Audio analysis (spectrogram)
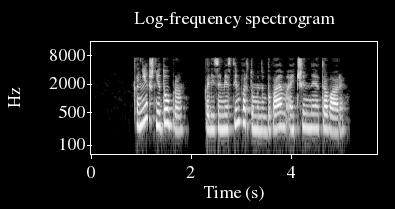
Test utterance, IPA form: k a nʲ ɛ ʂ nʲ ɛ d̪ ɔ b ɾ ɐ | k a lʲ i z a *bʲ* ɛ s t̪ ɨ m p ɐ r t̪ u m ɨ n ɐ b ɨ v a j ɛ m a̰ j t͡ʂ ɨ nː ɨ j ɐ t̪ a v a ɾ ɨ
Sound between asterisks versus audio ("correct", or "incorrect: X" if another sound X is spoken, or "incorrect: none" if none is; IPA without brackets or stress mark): incorrect: mʲ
